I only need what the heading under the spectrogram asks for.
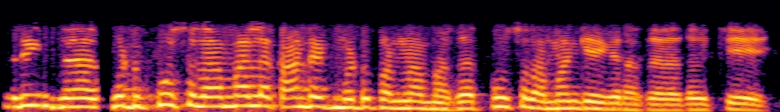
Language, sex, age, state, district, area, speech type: Tamil, male, 18-30, Tamil Nadu, Kallakurichi, rural, conversation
